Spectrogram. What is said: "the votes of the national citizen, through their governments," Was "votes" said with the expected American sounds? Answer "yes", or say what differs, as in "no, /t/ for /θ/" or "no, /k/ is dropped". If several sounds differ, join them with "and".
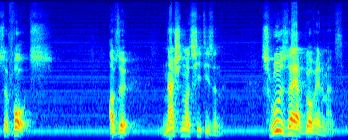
yes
